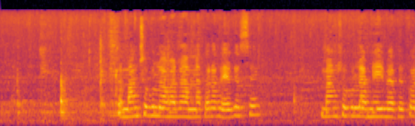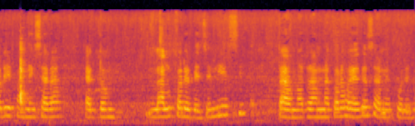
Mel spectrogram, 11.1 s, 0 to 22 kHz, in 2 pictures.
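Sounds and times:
meat sizzling: 0:00.0 - 0:11.0
woman speaking: 0:01.5 - 0:03.6, 0:04.3 - 0:11.0.

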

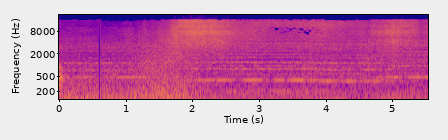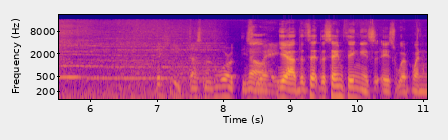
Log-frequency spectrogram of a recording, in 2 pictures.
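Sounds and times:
steady low rumble: 0:00.0 - 0:08.0
sustained music tones: 0:00.0 - 0:08.3.

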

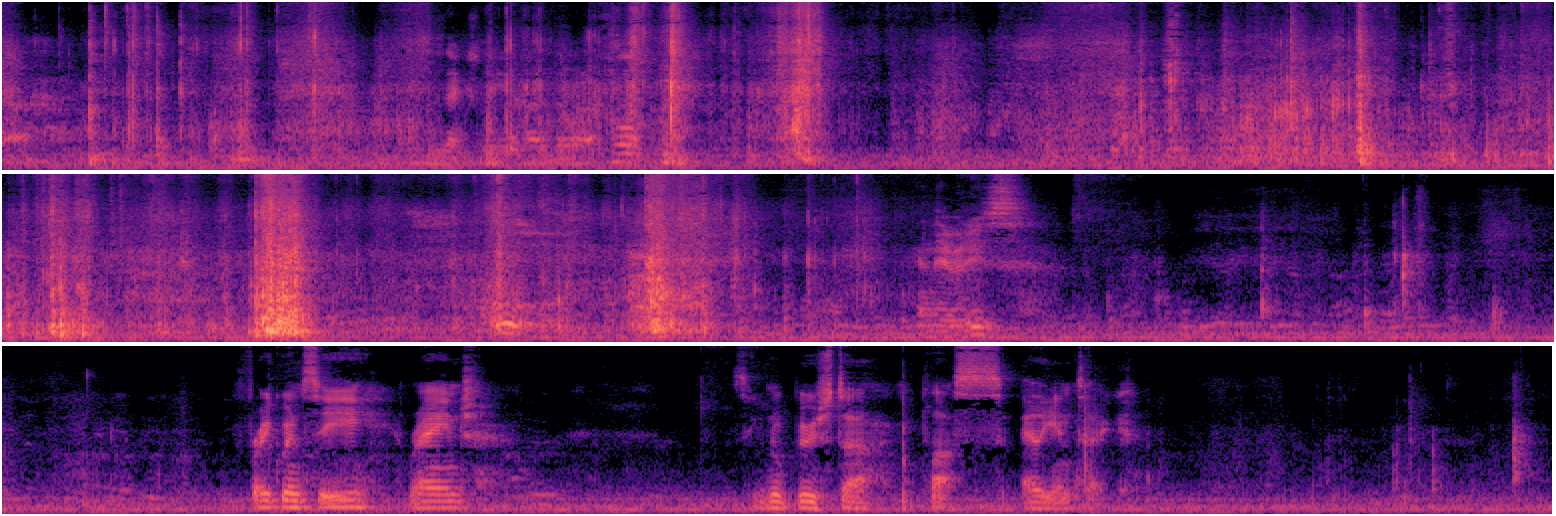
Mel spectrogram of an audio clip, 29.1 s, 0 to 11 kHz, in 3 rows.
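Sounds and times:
handling cardboard and packaging: 0:00.3 - 0:15.3
cardboard ripping and rustling: 0:03.2 - 0:05.2, 0:06.7 - 0:14.4.

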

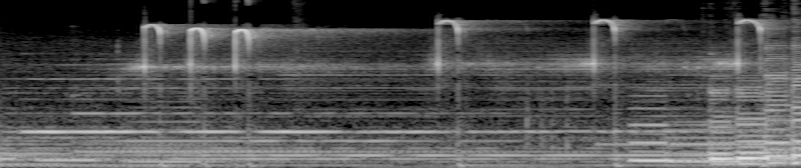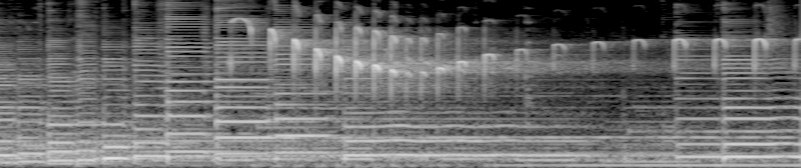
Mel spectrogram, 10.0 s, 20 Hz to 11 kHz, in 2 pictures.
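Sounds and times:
guitar notes through effects pedals: 0:00.0 - 0:10.0
short high chirping blips: 0:00.8 - 0:05.2, 0:06.4 - 0:10.0.

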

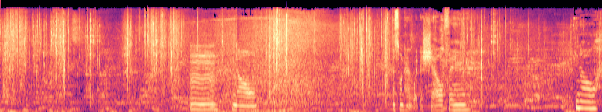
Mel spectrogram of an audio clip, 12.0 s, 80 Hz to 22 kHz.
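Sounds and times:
plastic bag crinkling: 0:00.0 - 0:03.8, 0:05.2 - 0:05.8, 0:06.6 - 0:08.4, 0:09.1 - 0:10.6
faint background music: 0:00.0 - 0:12.0.

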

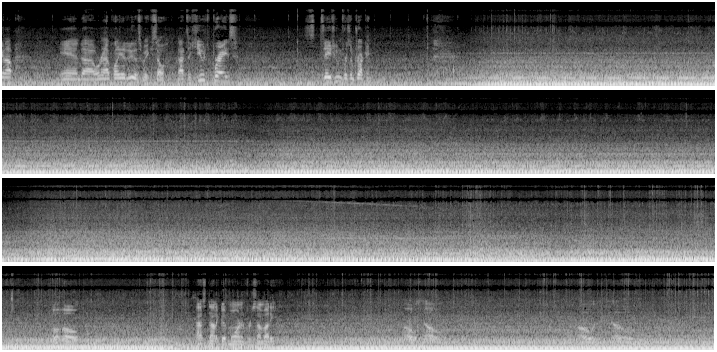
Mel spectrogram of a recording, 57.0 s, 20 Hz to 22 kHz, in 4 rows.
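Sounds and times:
diesel truck engine drone: 0:00.0 - 0:57.0
road noise: 0:00.0 - 0:57.0.

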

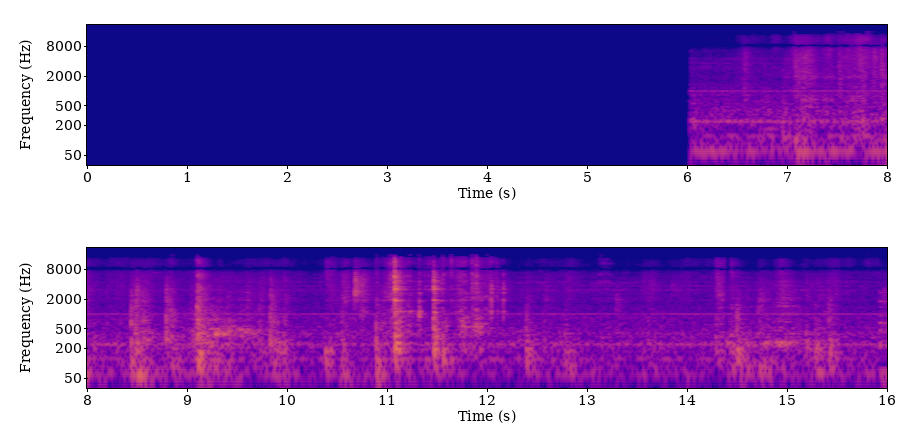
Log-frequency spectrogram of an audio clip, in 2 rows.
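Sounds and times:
metal bakeware knocks and clicks: 0:11.0 - 0:12.2.

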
